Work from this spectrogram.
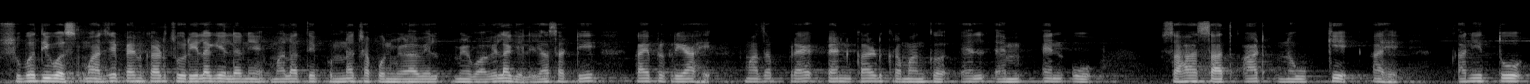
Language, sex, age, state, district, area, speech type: Marathi, male, 18-30, Maharashtra, Osmanabad, rural, read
